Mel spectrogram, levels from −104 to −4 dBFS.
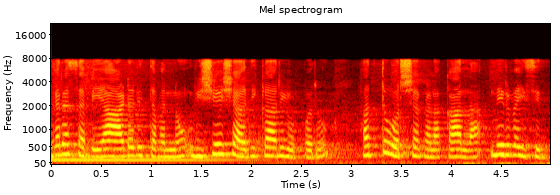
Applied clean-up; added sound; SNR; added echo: none; Guitar; 12 dB; none.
